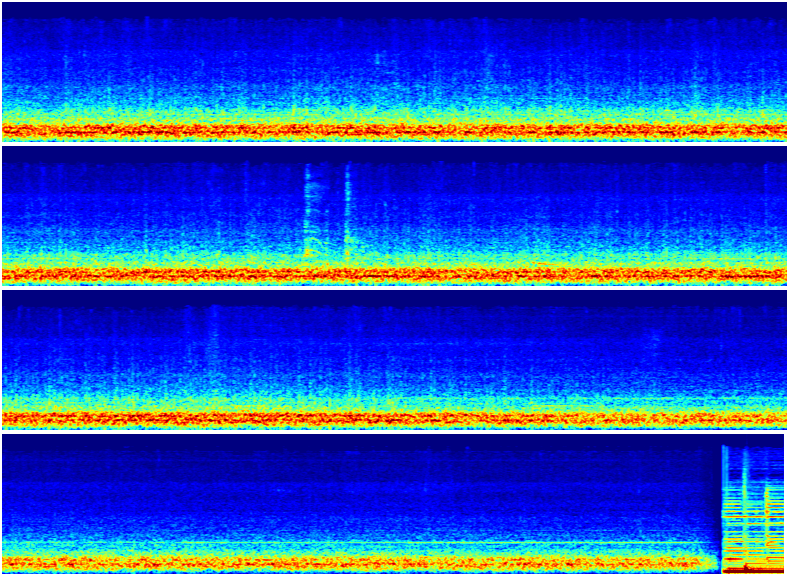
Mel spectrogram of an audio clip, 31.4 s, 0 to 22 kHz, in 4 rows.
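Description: Inside the cabin of a Boeing 787-9 during takeoff: the engines at takeoff thrust and the rumble of the runway roll make a steady, loud noise. It eases slightly past the middle as the jet lifts off, and a faint steady whine comes in near the end.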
